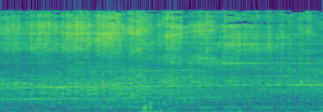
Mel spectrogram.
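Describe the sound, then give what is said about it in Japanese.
An old hotel cart drives through a park, making a continuous low engine rumble with rattling vibration and a brief louder thud partway through. “今ですね公園の中にあるホテルが入り口との行き来をするカートが走っていてこのカートが結構古いので結構な音がしてましたね”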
